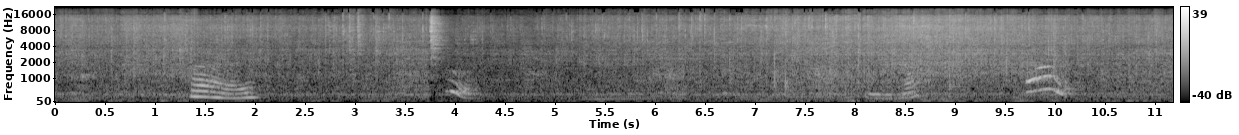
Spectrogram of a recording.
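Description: Longanisa sausage fries in a pan with a continuous, fairly close sizzle, broken by a few brief voiced exclamations and small kitchen noises.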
